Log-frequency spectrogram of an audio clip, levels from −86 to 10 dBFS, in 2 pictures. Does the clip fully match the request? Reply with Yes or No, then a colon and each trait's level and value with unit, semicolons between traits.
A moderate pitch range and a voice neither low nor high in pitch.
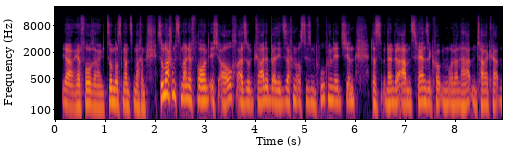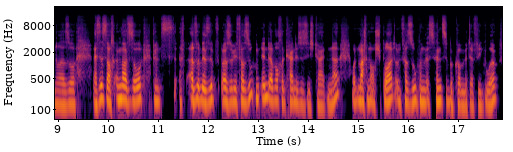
Yes: average, 3.0 semitones; medium, 145 Hz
